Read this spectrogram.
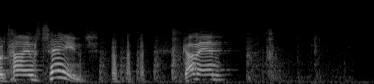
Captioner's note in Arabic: طرق الباب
